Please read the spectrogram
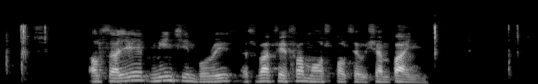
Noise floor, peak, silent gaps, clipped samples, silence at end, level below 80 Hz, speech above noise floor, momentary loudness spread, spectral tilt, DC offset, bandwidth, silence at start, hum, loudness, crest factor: -68 dBFS; 0 dBFS; 0.71-0.88 s; under 0.1%; 1 s; -68 dBFS; 45 dB; 12 LU; -4 dB/octave; under 0.1%; 7.2 kHz; 0.2 s; none; -24 LUFS; 24 dB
